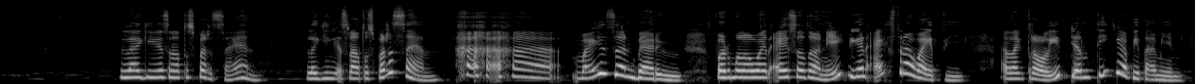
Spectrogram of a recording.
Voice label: Bahasa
